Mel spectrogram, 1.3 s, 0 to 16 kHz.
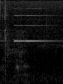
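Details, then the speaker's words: Polytron 1/5 PK refrigerator, control module box opened: single sharp high-pitched beep, part of irregular beeping like a door-open alarm; the control module circuit is judged faulty, making the fridge run abnormally. "bipnya ini berbunyi tidak beraturan. Artinya memang ada masalah ya pada rangkaian modulnya ini."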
